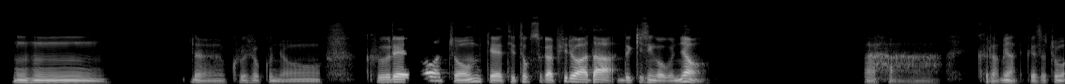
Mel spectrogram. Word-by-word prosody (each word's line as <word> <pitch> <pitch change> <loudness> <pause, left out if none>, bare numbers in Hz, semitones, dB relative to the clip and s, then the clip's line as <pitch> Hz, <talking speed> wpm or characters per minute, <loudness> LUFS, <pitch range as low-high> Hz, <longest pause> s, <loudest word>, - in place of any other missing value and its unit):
음음. 95 -3 -1 0.9
네 80 -3 -7
그러셨군요. 80 -5 -9 0.4
그래서 115 +1 +4 0.4
좀 105 +4 +2
이렇게' 100 -8 +1
디톡스가 - - -1
필요하다.' 115 0 +4
느끼신 105 -1 -3
거군요. 85 -1 +1 1.5
아하. 80 0 -11 0.4
그러면 - - -4
그래서 90 0 -7
좀 95 0 -4
95 Hz, 215 characters per minute, -25 LUFS, 80-100 Hz, 1.5 s, 그래서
